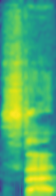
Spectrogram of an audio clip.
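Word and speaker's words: Pfaadt: talk about here is Brandon fought I believe that's how you pronounce it I know some people say fat it's p-f-a-a-d-t he is the seasonal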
